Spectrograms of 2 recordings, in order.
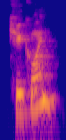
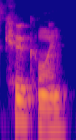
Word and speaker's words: KuCoin: bike you link on Q Queen o qu coins sorry I've been mispronouncing it it's kou-kun that's gonna take a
